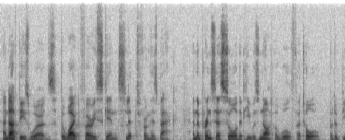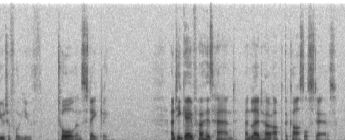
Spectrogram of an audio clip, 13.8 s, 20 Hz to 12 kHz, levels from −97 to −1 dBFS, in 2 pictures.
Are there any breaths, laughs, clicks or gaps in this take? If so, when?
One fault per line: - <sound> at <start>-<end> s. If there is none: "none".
none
